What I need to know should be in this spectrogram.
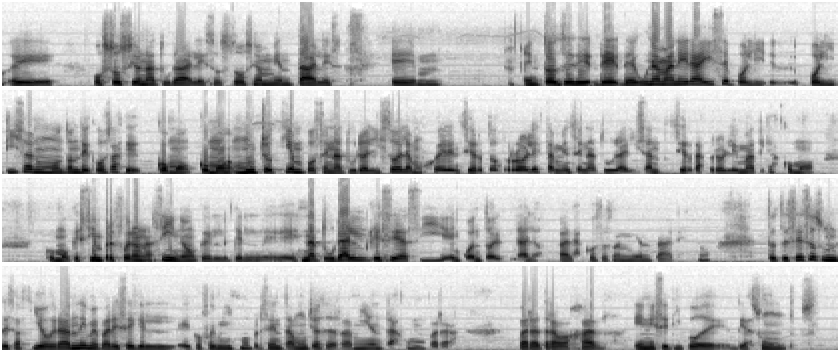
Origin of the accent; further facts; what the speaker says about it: Montevideo, Uruguay; now in Salto, Uruguay; Yo soy de Montevideo y me acabo de mudar a Salto.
